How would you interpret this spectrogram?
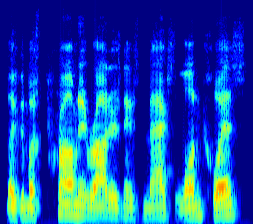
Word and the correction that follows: Lindquist: Did I say that right? – Lindquist, Max Lindquist, Wesley Wolf's planning to do it, Michael Allred maybe.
